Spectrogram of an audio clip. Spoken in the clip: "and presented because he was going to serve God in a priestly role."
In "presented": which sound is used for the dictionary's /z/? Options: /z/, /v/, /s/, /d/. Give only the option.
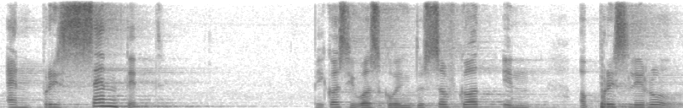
/s/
